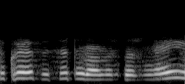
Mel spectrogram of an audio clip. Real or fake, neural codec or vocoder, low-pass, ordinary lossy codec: fake; codec, 16 kHz in and 24 kHz out, 0.9 kbps, LongCat-Audio-Codec, four codebook decoder; 3.6 kHz; AAC, 16 kbps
